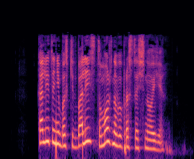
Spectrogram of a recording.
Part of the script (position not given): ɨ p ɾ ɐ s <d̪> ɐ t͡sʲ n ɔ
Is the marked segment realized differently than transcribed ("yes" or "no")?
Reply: yes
